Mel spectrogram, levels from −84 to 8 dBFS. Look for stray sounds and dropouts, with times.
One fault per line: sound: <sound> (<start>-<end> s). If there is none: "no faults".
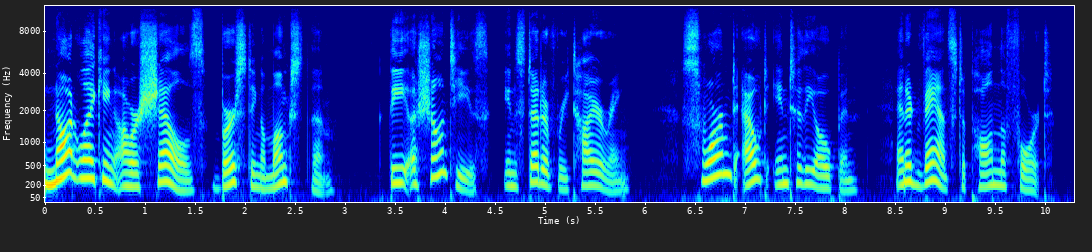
no faults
